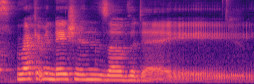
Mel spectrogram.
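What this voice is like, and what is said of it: Sung imitation of a singer. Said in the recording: “If you sing it, it's way more fun. ... my Stevie Nicks impersonation.”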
